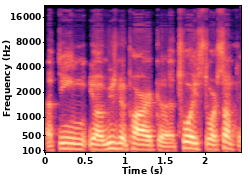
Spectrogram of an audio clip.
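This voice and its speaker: A man with an American accent talks at a fairly quick pace in a dark, mellow tone. His intonation stays fairly even, and the background is quiet. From New Jersey. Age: 30s. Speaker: author and genealogist. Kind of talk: interview. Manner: hesitant, many fillers.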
